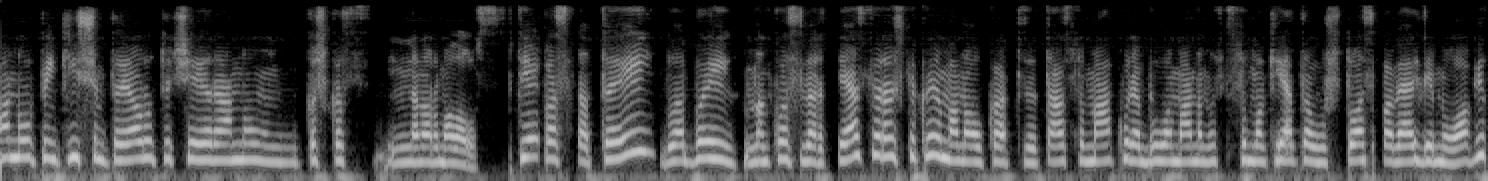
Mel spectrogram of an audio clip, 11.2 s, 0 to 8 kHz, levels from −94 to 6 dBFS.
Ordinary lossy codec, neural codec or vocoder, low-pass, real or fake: MP3, 64 kbps; codec, 16 kHz, 4 kbps, FunCodec, trained on LibriTTS, 50 frames a second; 7.2 kHz; fake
